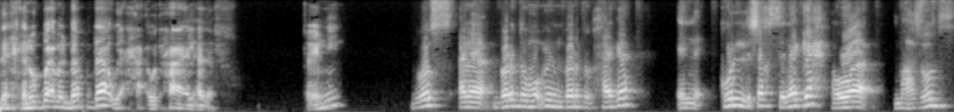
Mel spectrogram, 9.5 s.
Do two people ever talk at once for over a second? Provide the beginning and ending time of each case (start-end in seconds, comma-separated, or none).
none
